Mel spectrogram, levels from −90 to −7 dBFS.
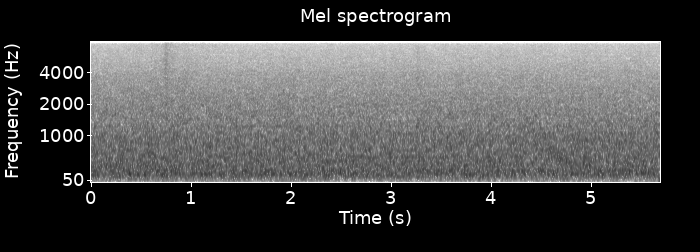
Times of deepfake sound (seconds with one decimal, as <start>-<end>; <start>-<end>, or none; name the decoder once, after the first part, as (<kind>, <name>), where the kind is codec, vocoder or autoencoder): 0.0-5.7 (autoencoder, DAC-VAE)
